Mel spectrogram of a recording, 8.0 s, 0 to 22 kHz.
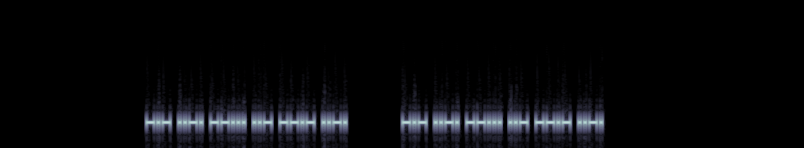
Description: Morse code, heard as a keyed tone, about 46 wpm, 700 Hz. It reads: KF7UQF KF7UQF
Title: USA Call Signs - 6 Characters - Repeated 2x - 45wpm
